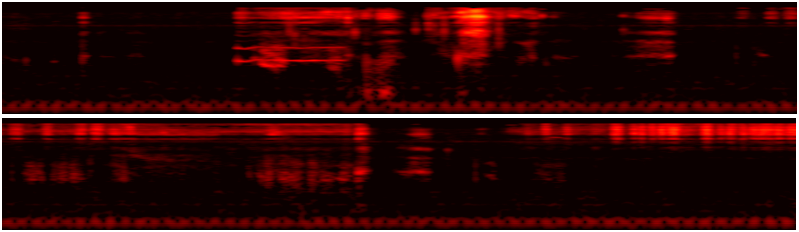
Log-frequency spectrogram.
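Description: Long-coat Chihuahua whining and whimpering through its nose, begging: one short high whine about a second in, then softer nasal whimpers.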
